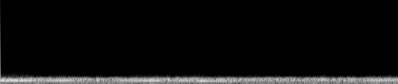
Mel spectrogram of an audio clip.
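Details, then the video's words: Humpback whale singing, a sleep-sounds track: low sustained moaning tones held for about half a second to a second, repeating with slight pitch shifts over a continuous deep rumble, all sound muffled and heavily low-pass filtered. "Humpback Whale Singing"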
